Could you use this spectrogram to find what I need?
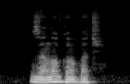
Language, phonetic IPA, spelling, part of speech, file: Polish, [ˌzalɔˈɡɔvat͡ɕ], zalogować, verb, LL-Q809 (pol)-zalogować.wav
